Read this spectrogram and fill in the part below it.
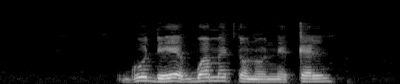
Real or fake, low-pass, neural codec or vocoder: real; 7.2 kHz; none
